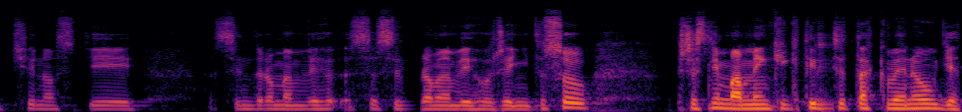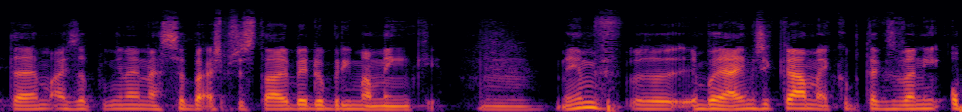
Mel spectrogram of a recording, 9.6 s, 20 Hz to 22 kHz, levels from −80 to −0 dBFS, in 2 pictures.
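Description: From 0.16 s to about 3.10 s the speech and the background swell together by about 11 dB. This is automatic gain rising: the level control judged the input too quiet and raised its gain over nearly three seconds, settling just before "přesně maminky". Because the noise floor climbs in step with the voice, it is clearly a gain change rather than someone moving closer or speaking louder.

During that rise, at 2.01 to 2.13 s, comes a burst of packet loss. About 100 ms of audio never arrived, and the receiver continued the last sound and faded it down before jumping ahead with that stretch missing. A second, shorter burst at 4.11 to 4.19 s drops about 60 ms the same way. The continued sound that dies away and the skip forward set these apart from a simple dropout to silence.

Short concealed packet loss follows at 6.79 to 6.86 s, just after "až přestávají být dobrý", where about 40 ms was lost. 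Another comes at 8.26 to 8.29 s, about 20 ms, just before "já jim". Here the gaps are brief enough that the filled-in sound blends straight back into the real audio. Each is heard only as a quick smear or wobble, which distinguishes them from the longer bursts.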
